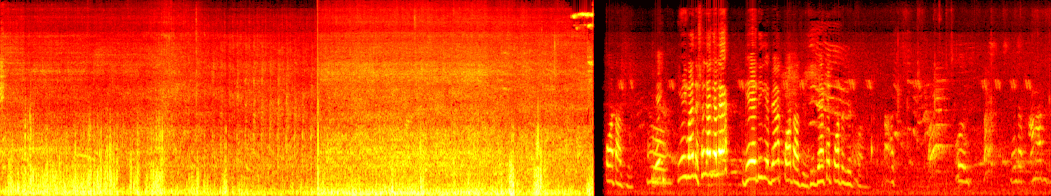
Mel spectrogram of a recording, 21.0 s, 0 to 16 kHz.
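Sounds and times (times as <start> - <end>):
wind buffeting microphone: 0.0 - 11.9
road and vehicle noise: 0.0 - 12.7.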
